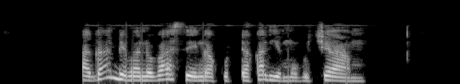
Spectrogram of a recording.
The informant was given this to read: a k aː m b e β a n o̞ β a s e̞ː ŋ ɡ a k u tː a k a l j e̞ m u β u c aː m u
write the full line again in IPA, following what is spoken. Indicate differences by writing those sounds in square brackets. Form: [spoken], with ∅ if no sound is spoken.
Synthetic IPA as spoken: a [ɡ] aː m b e β a n o̞ β a s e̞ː ŋ ɡ a k u tː a k a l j e̞ m u β u c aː m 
